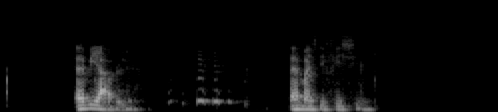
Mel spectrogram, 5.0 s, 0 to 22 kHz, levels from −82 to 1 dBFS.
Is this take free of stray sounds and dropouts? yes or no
no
